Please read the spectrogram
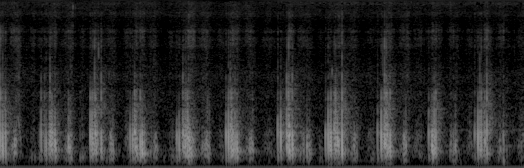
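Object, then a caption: Stuffed plush fabric pillow. Red-painted fingernails scratch the plush fabric and felt eye of a yellow stuffed emoji cushion in a steady back-and-forth rhythm. The result is soft, dry, rasping bursts of fabric noise, mostly in the low-mid range, repeating about twice per second with short quiet gaps between strokes.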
